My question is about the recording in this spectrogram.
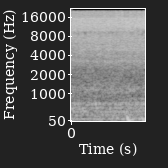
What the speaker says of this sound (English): Water back on.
